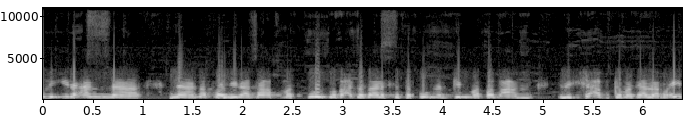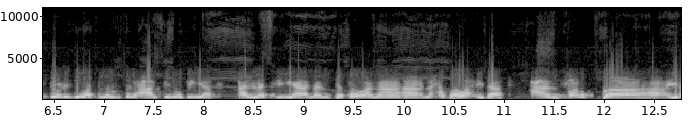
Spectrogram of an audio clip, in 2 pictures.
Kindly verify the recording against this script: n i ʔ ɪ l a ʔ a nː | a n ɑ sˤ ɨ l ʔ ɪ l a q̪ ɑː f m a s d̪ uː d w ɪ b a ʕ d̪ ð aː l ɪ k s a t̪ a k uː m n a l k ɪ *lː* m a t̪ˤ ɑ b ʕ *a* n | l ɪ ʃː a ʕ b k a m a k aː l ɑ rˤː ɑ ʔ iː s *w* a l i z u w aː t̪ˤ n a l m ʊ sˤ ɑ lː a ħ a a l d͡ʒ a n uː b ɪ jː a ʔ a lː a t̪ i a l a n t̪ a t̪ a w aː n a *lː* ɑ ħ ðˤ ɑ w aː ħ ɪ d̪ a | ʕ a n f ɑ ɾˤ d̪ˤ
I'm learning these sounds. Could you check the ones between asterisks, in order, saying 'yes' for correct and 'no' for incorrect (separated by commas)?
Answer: no, no, yes, no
